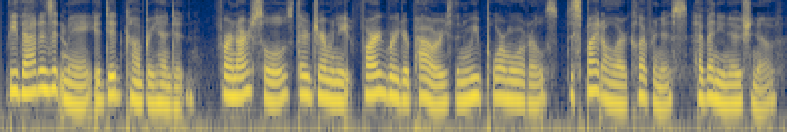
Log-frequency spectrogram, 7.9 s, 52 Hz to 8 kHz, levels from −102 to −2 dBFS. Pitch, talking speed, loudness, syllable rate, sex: 190 Hz, 230 wpm, -16 LUFS, 6.2 syllables/s, female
